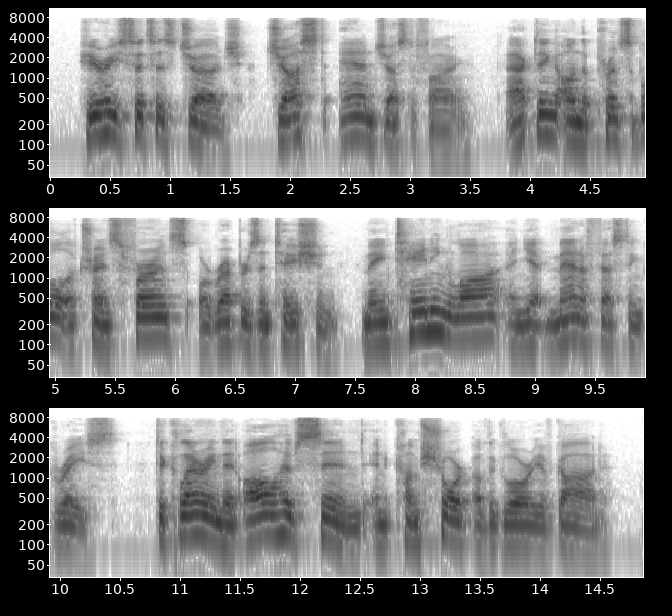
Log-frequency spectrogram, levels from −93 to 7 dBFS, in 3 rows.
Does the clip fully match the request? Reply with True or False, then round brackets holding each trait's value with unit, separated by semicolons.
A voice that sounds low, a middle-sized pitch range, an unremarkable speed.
True (110 Hz; 4.8 semitones; 160 wpm)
